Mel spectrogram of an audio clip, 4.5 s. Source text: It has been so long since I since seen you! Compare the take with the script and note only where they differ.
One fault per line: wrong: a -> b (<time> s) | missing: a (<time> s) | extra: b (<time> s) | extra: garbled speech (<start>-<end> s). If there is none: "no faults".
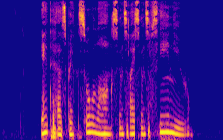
no faults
